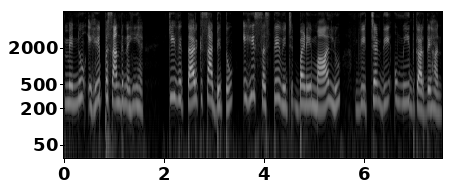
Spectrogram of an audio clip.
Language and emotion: Punjabi, disgusted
